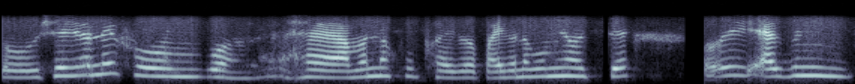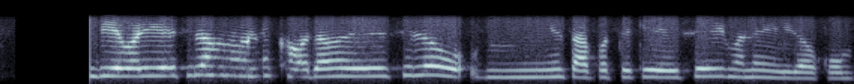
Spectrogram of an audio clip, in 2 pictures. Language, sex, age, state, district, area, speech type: Bengali, female, 18-30, West Bengal, Hooghly, urban, conversation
